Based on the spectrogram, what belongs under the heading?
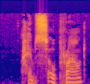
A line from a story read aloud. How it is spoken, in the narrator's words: she whispered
